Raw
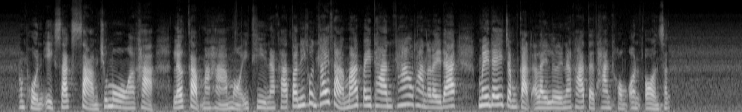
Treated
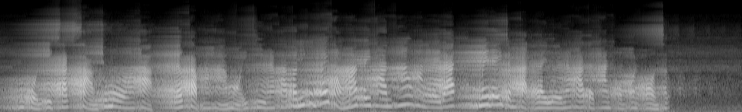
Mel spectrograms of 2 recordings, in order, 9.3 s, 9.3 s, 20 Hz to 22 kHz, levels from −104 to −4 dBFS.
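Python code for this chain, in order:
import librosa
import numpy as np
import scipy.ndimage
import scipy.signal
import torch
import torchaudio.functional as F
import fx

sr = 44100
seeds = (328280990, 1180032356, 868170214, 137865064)

y = fx.spec_swells(x, sr, rise_s=1.12)
y = fx.echo_thinned(y, sr, ms=195, feedback_pct=73, hz=570.0, wet_db=-20)
y = F.gain(torch.from_numpy(y), -5.5).numpy()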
